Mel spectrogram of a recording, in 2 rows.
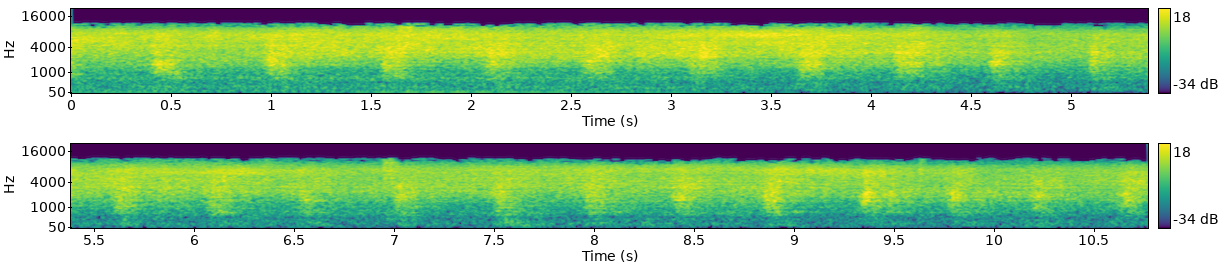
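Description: Union Pacific 844, a 4-8-4 steam locomotive, working slowly with steady exhaust chuffs about two a second over a continuous hiss of steam.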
